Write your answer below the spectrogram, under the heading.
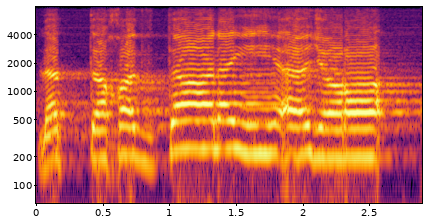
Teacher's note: بتشديد التاء وفتح الخاء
